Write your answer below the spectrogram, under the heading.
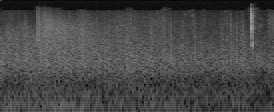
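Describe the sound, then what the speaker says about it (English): Distant cannon fire rumbles through a Napoleonic battle in the Napoleon video game with the Era Mod, a dense, continuous roar of booming artillery and crackling muskets with no clear separate shots. "That must be enemy fire because I have no cannon deployed"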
